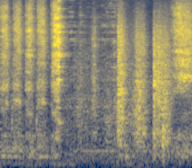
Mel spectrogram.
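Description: A blade sharpened freehand on a stone to remove the burr, about six quick, close raspy strokes in an uneven rhythm.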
